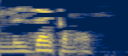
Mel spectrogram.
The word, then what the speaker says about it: mesenchymal: I think it's mesenchymal. – Yeah. – When in doubt, the accent goes on the semi-penultimate syllable. Second to second to last syllable. So mesenchymal. When in doubt. That's always my go-to.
